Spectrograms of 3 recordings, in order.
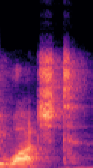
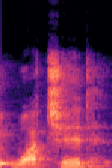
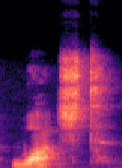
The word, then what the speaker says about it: watched: We don't say watched. That is incorrect pronunciation. The correct pronunciation is watched. It almost sounds like a T.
